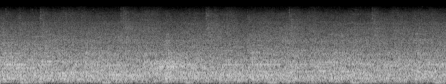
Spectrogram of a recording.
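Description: Old stationary hot-bulb engines running, a steady mechanical clatter with low thuds about twice a second.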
